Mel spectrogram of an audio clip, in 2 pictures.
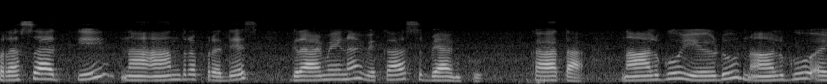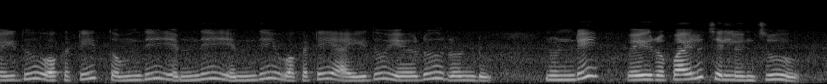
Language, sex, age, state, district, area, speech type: Telugu, female, 45-60, Andhra Pradesh, N T Rama Rao, urban, read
